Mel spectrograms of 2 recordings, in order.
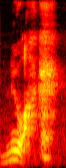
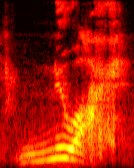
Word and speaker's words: nuach: know pronunciation in english it's a hard ch almost a k sound where we almost spit that word out you know like from the back of the throat nuach so just don't look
